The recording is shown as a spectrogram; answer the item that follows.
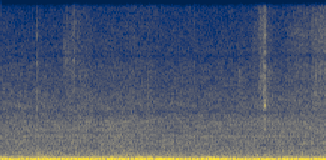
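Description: Steady low electrical hum from a running appliance, with a faint tick near the end.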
